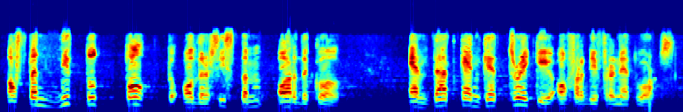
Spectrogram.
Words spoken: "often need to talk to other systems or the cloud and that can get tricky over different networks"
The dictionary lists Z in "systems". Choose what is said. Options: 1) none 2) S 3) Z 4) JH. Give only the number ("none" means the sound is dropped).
1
